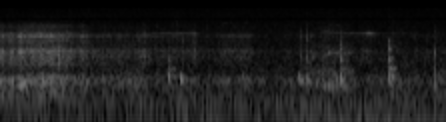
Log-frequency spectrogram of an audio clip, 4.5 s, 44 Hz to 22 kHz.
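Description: Zenith A-410-L solid-state table radio hissing with AM static as its dial is tuned off-station between broadcasts; the hiss drops lower after about two seconds, and a few faint clicks come near the end.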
